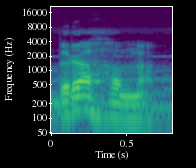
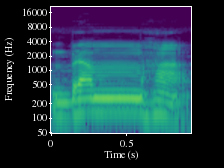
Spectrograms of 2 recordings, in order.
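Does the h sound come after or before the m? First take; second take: before; after. First: The h sound comes before the m. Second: The h sound comes after the m. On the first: The speaker calls it right. "पहले ब्र फिर हा फिर म, ... शुद्ध उच्चारण ये है" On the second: The speaker calls it wrong. "पहले ब्र फिर म फिर हा, ये गलत उच्चारण है।"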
